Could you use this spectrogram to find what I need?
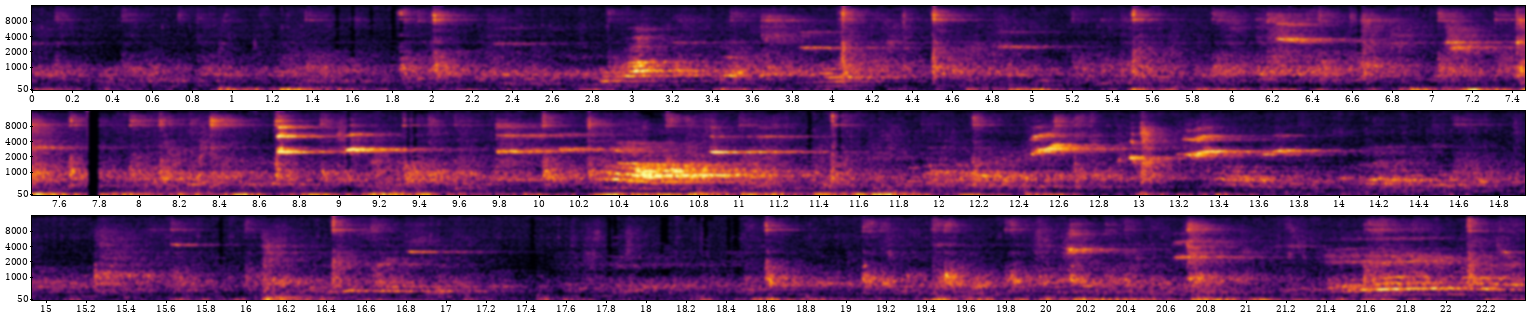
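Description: Table tennis balls click rapidly on tables and bats in a large echoing hall.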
